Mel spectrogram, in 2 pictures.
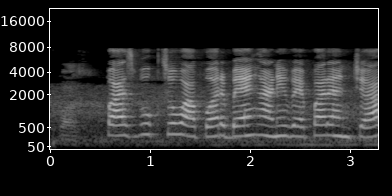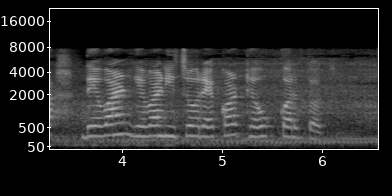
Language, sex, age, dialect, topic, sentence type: Marathi, female, 18-24, Southern Konkan, banking, statement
